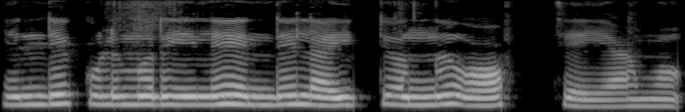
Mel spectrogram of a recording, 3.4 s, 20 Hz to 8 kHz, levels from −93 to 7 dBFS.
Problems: none marked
